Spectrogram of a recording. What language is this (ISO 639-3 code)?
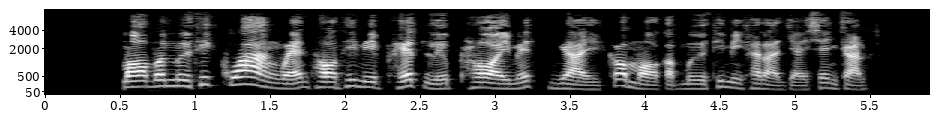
tha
